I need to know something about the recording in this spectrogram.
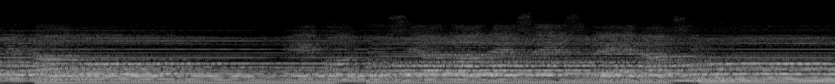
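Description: A choir singing a slow hymn over sustained accompaniment, the bass note changing about every three seconds.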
